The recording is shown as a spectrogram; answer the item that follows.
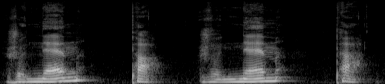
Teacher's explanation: make sure you don't pronounce the S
